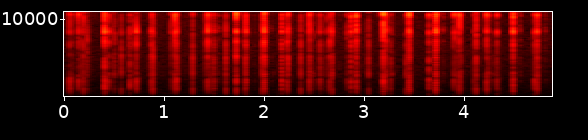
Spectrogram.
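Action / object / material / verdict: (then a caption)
tap / small ceramic cosmetic bottle tapped with fingernails / ceramic / none. Long nails tap quickly and irregularly on a small ceramic foundation bottle with a ribbed cap. About 28 short, quiet clicks sound in under five seconds, each sharp and bright with no low end and almost no ring, forming a light, dry, pattering rhythm.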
